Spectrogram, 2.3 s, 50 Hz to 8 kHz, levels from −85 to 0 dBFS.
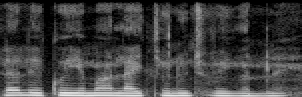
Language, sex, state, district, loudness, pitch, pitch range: Wancho, female, Arunachal Pradesh, Longding, -13 LUFS, 190 Hz, 185-205 Hz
